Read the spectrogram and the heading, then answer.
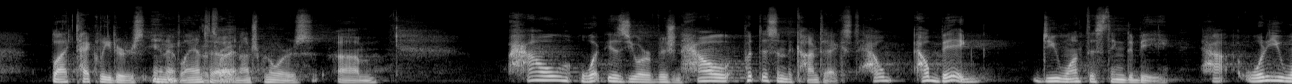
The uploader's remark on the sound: Live Episode!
